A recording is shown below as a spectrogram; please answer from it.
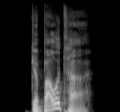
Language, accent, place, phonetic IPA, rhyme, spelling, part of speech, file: German, Germany, Berlin, [ɡəˈbaʊ̯tɐ], -aʊ̯tɐ, gebauter, adjective, De-gebauter.ogg
- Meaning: inflection of gebaut: 1. strong/mixed nominative masculine singular 2. strong genitive/dative feminine singular 3. strong genitive plural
